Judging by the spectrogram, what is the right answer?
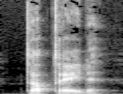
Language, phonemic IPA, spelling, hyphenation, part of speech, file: Dutch, /ˈtrɑpˌtreː.də/, traptrede, trap‧tre‧de, noun, Nl-traptrede.ogg
- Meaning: alternative form of traptree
